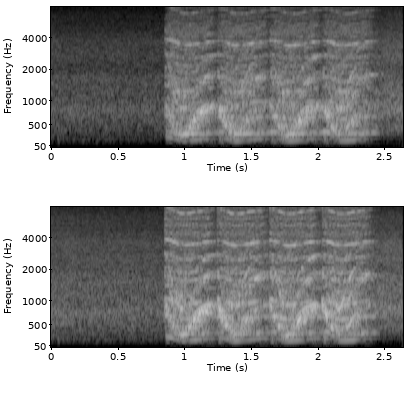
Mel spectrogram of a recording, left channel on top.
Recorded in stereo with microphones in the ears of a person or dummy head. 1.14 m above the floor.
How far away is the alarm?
About 1.1 m.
